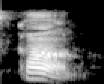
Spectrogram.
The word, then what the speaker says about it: Cannes: It is written as with S but pronounced as Cannes.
